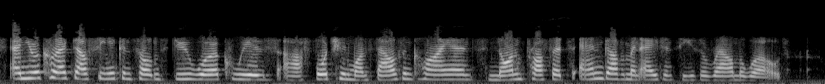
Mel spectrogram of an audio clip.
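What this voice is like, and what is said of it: Australian accent. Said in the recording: “a really delightful accent ... It is an Australian accent.”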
